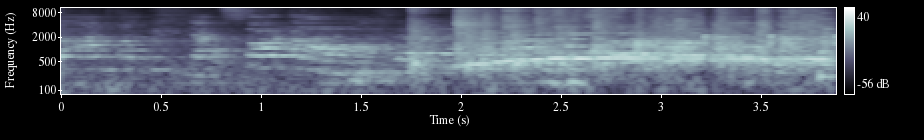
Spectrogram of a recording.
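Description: Clapping from a classroom group as students are called forward to receive rewards, starting under a speaking voice and then rising into fuller, brighter clapping mixed with other voices and tonal sounds.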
